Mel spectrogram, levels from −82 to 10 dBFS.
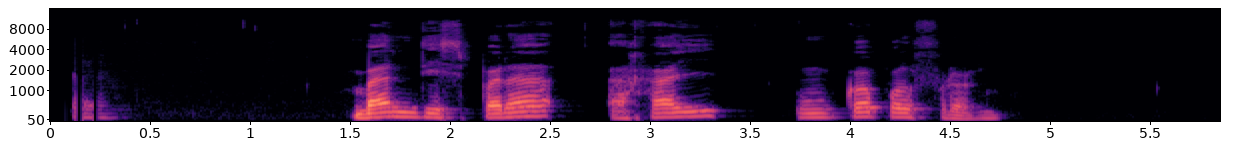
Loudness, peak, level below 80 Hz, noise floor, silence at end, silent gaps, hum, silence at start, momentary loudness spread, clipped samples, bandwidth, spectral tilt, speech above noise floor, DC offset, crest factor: -22 LUFS; 0 dBFS; -58 dBFS; -78 dBFS; 1.1 s; none; none; 0.15 s; 21 LU; under 0.1%; 11 kHz; -7.5 dB/octave; 58 dB; under 0.1%; 22 dB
